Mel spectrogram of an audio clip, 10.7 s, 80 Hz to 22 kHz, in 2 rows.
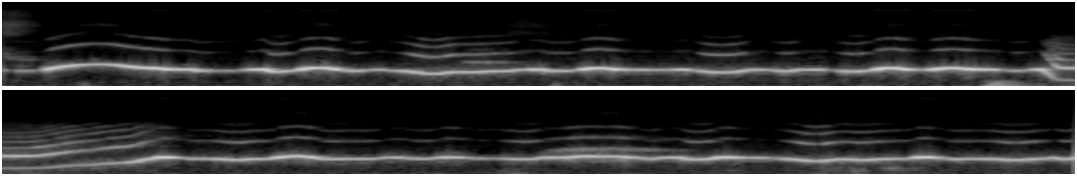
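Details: GPZ-7000 metal detector reported noisy, tested in a workshop after ground scan; steady mid-pitched threshold hum wobbling, drifting and up-pitching with one sharp dip and sweep, likely outside interference.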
